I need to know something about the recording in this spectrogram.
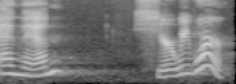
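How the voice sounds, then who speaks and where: An eager schoolboy from a storybook , acted out by a woman reader. He speaks in halting wonder with big rises and falls in a highish voice. The sound carries a long reverb. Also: sing-song, heavily acted. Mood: excited wonder. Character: young Edmund, excited, wondering schoolboy adventurer. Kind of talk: storybook character dialogue.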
